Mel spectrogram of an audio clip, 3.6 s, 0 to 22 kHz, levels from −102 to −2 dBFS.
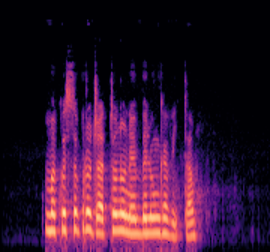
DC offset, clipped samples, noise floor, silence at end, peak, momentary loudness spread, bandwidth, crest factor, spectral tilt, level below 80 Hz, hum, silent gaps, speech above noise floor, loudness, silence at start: under 0.1%; under 0.1%; -84 dBFS; 1 s; -4 dBFS; 10 LU; 8.2 kHz; 16 dB; -6 dB/octave; -64 dBFS; none; none; 66 dB; -19 LUFS; 0.6 s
